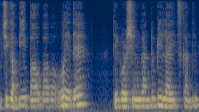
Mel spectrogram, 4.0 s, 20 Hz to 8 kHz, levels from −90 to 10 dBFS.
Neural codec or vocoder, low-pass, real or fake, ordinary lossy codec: codec, 16 kHz, 0.4 kbps, LongCat-Audio-Codec; none; fake; none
